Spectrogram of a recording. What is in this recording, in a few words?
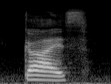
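"guise" US English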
